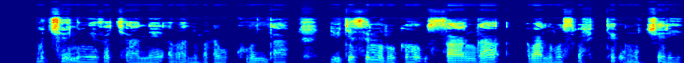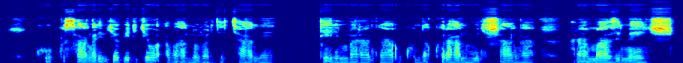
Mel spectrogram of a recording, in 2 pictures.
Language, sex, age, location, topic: Kinyarwanda, male, 25-35, Musanze, agriculture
